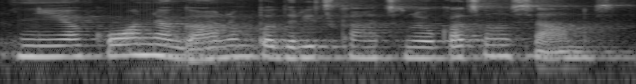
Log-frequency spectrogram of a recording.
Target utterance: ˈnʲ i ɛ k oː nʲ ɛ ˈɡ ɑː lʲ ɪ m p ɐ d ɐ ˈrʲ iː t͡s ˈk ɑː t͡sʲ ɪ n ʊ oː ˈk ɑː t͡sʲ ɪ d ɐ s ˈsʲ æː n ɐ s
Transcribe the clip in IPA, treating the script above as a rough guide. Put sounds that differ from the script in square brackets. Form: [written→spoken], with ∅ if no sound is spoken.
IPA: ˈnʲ i ɛ k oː nʲ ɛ ˈɡ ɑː lʲ ɪ m p ɐ d ɐ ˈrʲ iː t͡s ˈk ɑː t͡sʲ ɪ n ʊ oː ˈk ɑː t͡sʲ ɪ [d→n] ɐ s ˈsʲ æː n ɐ s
